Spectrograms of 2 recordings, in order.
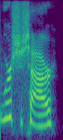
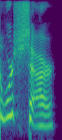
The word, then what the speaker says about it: Worcestershire: We just say Worcestershire. when we be cooking, we just say Worcestershire.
